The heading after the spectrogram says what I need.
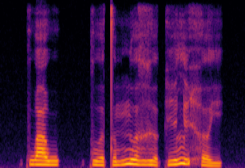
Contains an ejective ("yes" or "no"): no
